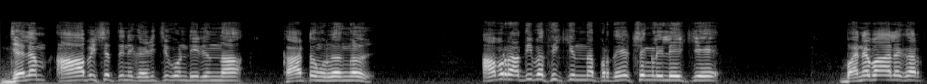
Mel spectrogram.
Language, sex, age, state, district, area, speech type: Malayalam, male, 45-60, Kerala, Kollam, rural, spontaneous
